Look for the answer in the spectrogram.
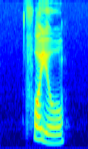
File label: "folyó", Hungarian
